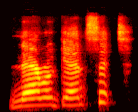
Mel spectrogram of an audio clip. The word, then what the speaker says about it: Narragansett: native americans there and the name and let's pronounce this right narragansett s i t refers to both the people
